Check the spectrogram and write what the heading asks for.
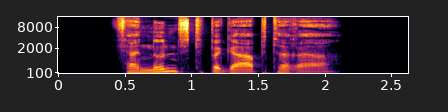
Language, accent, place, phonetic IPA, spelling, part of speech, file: German, Germany, Berlin, [fɛɐ̯ˈnʊnftbəˌɡaːptəʁɐ], vernunftbegabterer, adjective, De-vernunftbegabterer.ogg
- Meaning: inflection of vernunftbegabt: 1. strong/mixed nominative masculine singular comparative degree 2. strong genitive/dative feminine singular comparative degree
